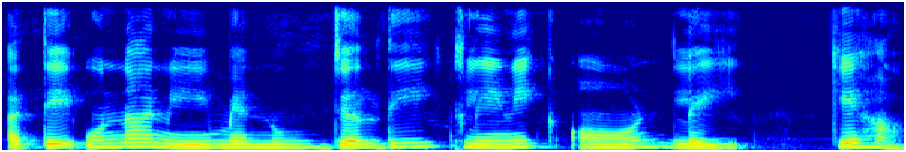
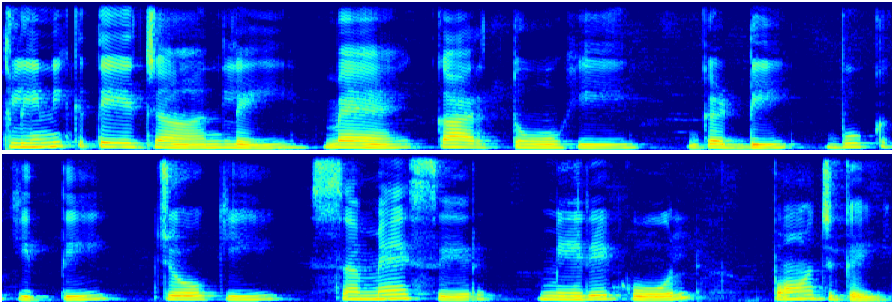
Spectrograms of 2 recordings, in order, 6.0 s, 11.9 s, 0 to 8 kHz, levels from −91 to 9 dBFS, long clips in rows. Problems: constant background noise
